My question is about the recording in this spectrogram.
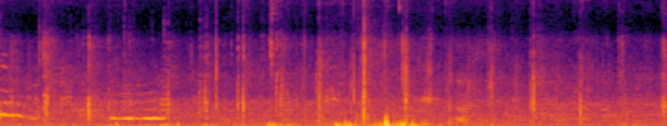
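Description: Footsteps and knocks from a hand-held phone while walking, with a cluster of louder low thumps about two and a half seconds in and a brief thin tone about a second in.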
